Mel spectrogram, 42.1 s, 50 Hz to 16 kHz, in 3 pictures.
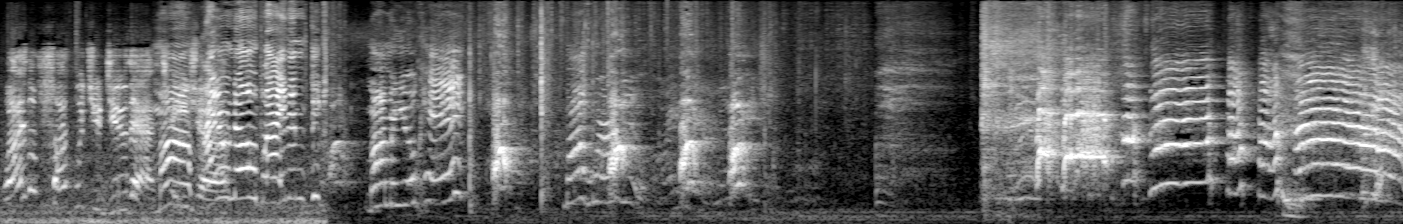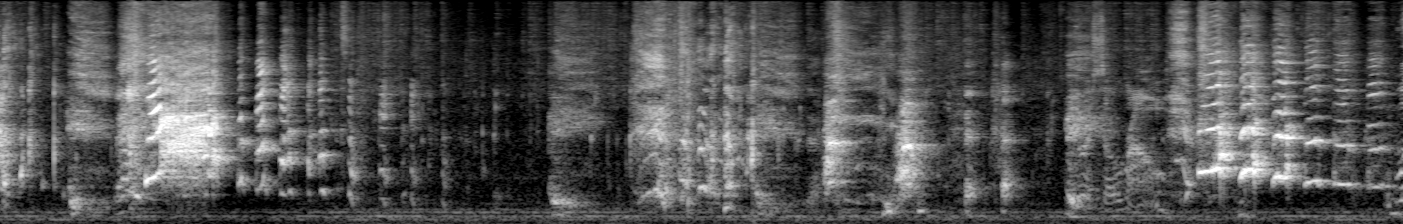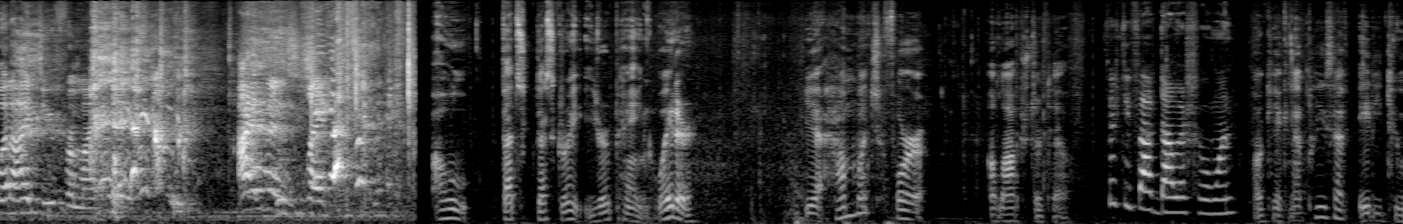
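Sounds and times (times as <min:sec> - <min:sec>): dog barking: 0:03.3 - 0:03.6, 0:04.9 - 0:05.4, 0:06.0 - 0:07.8, 0:22.2 - 0:23.5
dog high drawn-out cry: 0:04.9 - 0:05.3
person laughing high-pitched: 0:10.2 - 0:18.4.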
